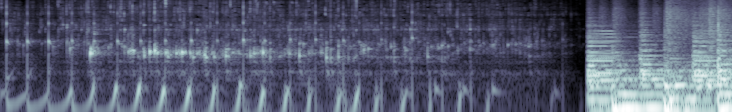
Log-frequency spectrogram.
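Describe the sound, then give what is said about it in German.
Wine glugs from a bottle into a glass in a steady run of rhythmic gurgles for about five seconds, then a brief pause before loud music abruptly takes over. “Du, Stichwort Wein und Herbst und so. Wollen wir uns ein Glas gönnen?”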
